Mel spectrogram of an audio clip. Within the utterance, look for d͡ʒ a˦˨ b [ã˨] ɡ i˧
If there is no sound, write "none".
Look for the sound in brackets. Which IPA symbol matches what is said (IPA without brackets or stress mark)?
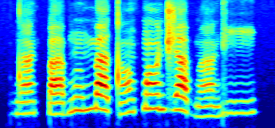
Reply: ã˨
